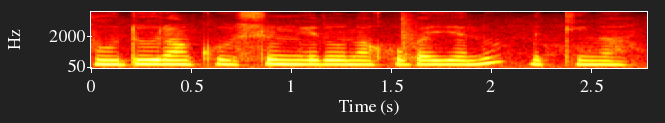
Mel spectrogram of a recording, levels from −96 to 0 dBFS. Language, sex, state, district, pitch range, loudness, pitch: Garo, female, Meghalaya, South Garo Hills, 215-225 Hz, -15 LUFS, 220 Hz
